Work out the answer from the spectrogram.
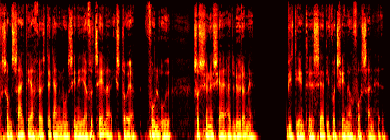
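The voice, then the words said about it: Slight foreign accent in Danish. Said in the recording (Danish): “chilensk født. Det er også derfor, du har en vis accent.”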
